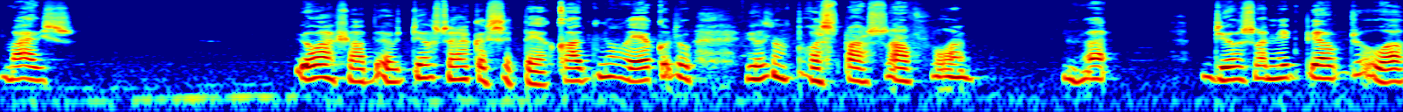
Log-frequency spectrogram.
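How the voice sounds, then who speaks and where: On a very clean recording with a silent background, a woman talks at a very slow pace with long, frequent pauses, a dark, mellow tone and ordinary pitch variation. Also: medium pitch for a woman. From Minas Gerais, Brazil. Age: 80s+. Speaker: documentary subject. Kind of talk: documentary interview answer.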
